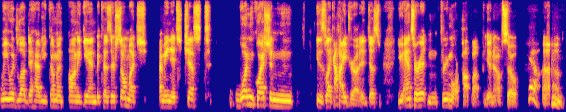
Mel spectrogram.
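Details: Adult man speaking; ordinary speech.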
